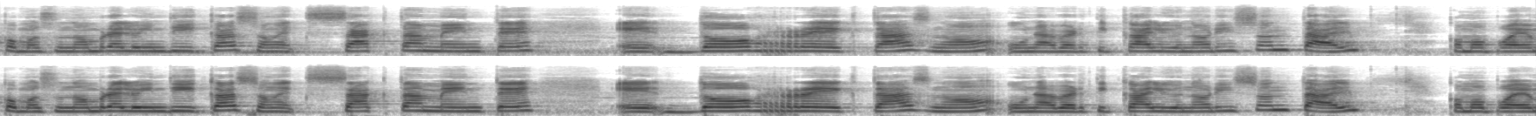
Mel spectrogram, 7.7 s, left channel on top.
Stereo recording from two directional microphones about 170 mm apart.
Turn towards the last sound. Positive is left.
turn(degrees=-25)  # may be behind; listen again after turning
